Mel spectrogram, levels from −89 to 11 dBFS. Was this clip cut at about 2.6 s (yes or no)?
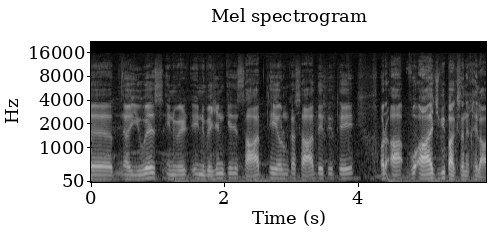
no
